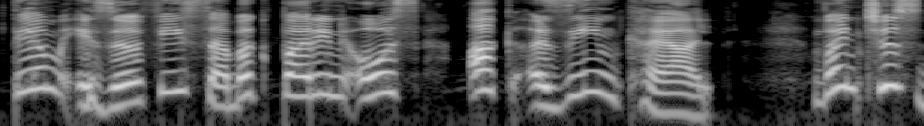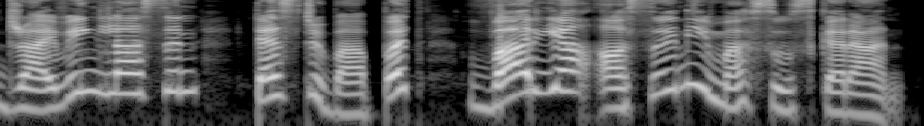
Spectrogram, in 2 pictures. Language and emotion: Kashmiri, happy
